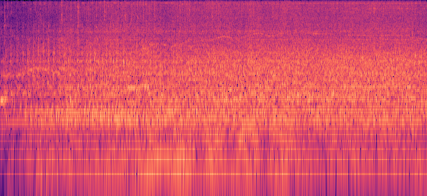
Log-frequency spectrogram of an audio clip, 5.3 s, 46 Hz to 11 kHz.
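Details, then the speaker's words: Gas EZGO TXT golf cart (1996 or 1999) that was hard starting, after tightening spark plugs and carb cleaning: catches right away, steady even idle without misses; normal start and idle. "Let's see if it starts any better with these plugs actually tight. It's definitely better. Starts right up."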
